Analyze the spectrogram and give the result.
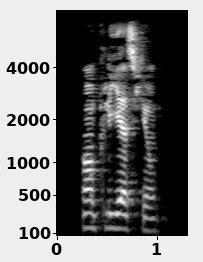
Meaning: ampliation
- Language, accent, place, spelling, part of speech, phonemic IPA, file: French, France, Lyon, ampliation, noun, /ɑ̃.pli.ja.sjɔ̃/, LL-Q150 (fra)-ampliation.wav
